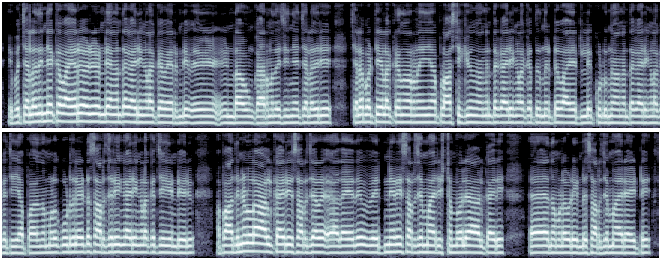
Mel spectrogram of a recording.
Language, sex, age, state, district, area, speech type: Malayalam, male, 45-60, Kerala, Kozhikode, urban, spontaneous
